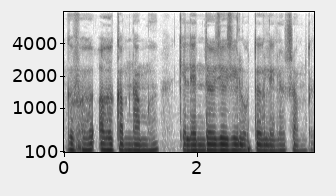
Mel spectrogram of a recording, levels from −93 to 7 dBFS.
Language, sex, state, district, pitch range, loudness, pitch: Wancho, male, Arunachal Pradesh, Longding, 120-125 Hz, -14 LUFS, 125 Hz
